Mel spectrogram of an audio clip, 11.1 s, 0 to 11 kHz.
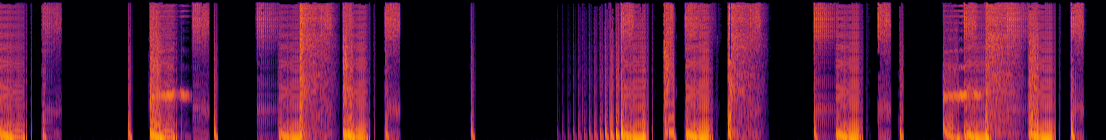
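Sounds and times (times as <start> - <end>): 
crunchy drum loops and breaks: 0.0 - 0.6, 1.3 - 4.0, 5.7 - 7.6, 8.2 - 10.9.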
